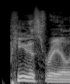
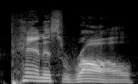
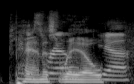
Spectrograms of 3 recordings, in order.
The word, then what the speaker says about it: Panis Rahl: character that we mentioned penis rail is we're saying was actually panis Rahl yeah though if you accept the naming convention of the TV show it might be panis Rael it's panis I'm sorry but you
